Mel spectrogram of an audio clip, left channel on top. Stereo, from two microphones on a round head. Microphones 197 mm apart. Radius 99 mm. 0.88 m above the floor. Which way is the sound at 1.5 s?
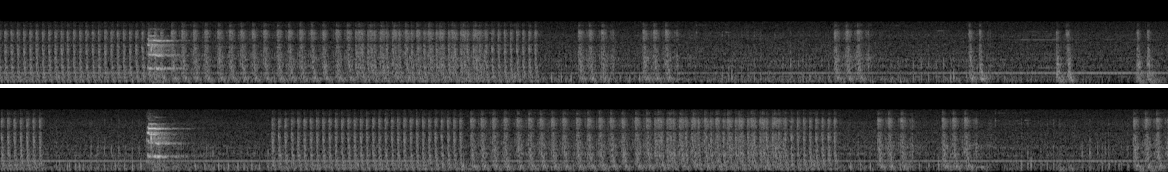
25° right (ahead or behind).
